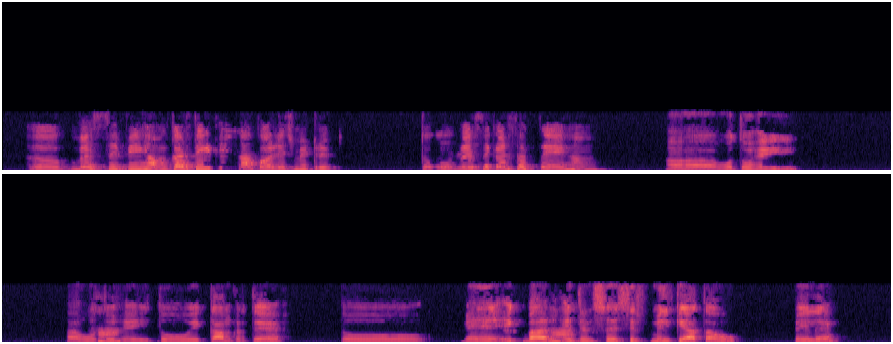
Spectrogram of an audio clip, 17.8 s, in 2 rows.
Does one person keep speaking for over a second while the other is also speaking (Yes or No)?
No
